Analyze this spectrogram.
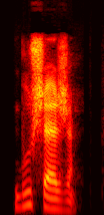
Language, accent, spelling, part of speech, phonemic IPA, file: French, France, bouchage, noun, /bu.ʃaʒ/, LL-Q150 (fra)-bouchage.wav
- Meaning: 1. plugging, blocking 2. blockage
